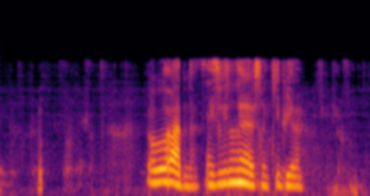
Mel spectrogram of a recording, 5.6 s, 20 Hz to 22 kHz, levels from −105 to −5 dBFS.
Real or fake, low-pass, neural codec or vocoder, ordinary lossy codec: fake; 7.2 kHz; codec, 24 kHz, 1.5 kbps, HILCodec; none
